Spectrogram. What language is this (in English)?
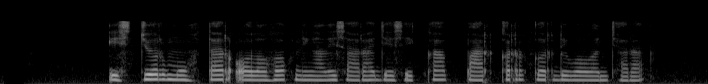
Sundanese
